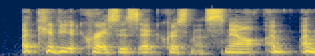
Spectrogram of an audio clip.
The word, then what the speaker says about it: Qiviut: I'm going to spell it Qiviut. All right, Kiviot.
